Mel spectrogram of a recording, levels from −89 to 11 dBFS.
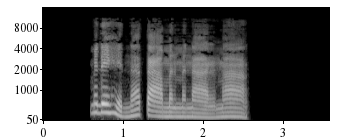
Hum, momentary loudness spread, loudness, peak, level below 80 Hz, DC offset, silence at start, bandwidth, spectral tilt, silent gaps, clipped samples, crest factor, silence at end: none; 9 LU; -19 LUFS; 0 dBFS; -64 dBFS; under 0.1%; 0.6 s; 11.5 kHz; -5 dB/octave; none; under 0.1%; 20 dB; 1.05 s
